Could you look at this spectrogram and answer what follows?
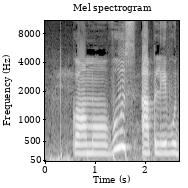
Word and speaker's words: Comment vous appelez-vous: I am pronouncing this S because this is a vowel. If this was a consonant, I would not have pronounced it. So it is Comment vous appelez-vous? Comment vous appelez-vous?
